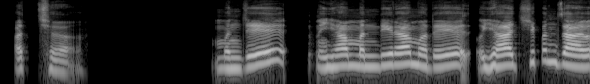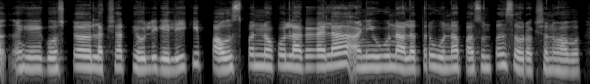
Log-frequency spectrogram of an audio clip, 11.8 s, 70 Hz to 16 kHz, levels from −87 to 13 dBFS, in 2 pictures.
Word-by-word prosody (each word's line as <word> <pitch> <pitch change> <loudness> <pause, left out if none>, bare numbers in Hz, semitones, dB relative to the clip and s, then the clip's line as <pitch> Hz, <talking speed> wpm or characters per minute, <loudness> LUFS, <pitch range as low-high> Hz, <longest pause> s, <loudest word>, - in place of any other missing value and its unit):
अच्छा. 180 -3 -7 1.3
म्हणजे 215 - +2 0.3
ह्या 215 +3 +2
मंदिरामध्ये 230 0 +2 0.2
हयाचीपण 240 +8 +2
जा 245 -3 +7 0.3
हे 195 0 -3
गोष्ट 190 +2 -5 0.2
लक्षात 200 +1 -2
ठेवली 195 0 -2
गेली, 180 +2 -2
की 260 +5 -8
पाऊस 190 +2 +2
पण 235 -1 -4
नको 225 0 -2
लागायला 215 +1 +1
आणि 210 -3 -1
ऊन 215 0 -2
आलं, 195 -1 +2
तर 225 - -7
उन्हापासून 200 -1 -3
पण 240 +1 -4
संरक्षण 180 -4 -5
व्हावं. 165 -2 -4
210 Hz, 120 wpm, -22 LUFS, 190-230 Hz, 1.3 s, जा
